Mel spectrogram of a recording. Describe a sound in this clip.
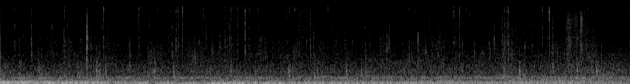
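Footsteps shuffle softly on a gritty floor.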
